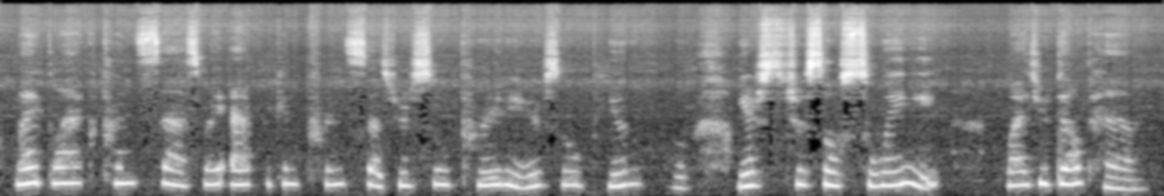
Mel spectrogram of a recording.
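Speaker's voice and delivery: imitating the old neighbour fawning over her; sweet old lady voice. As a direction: coo like a doting elderly neighbour. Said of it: "there was a sweet old lady".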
